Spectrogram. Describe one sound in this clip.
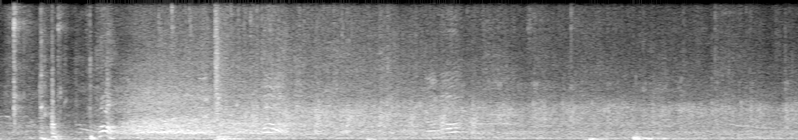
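A large crowd in an echoing hall cheers and applauds.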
